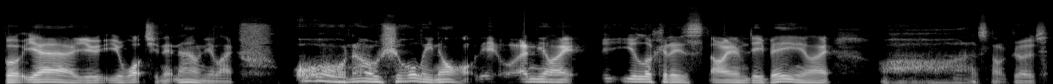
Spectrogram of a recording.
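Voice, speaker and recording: Deep, bright-toned easygoing man. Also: no room sound. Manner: easygoing, measured, laughs along. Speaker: podcast host. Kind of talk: casual film review chat.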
